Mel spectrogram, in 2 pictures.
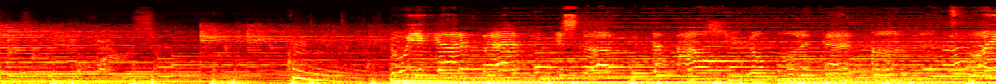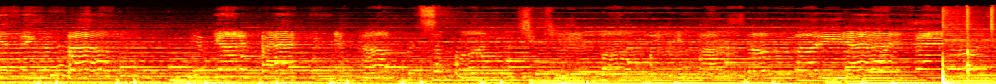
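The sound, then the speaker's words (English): A music beat built around a low, thumping heartbeat-style pulse that repeats steadily beneath layered synth tones, fairly loud and continuous throughout, with no one speaking. “Why you got the heartbeat?”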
